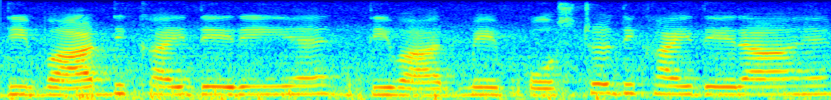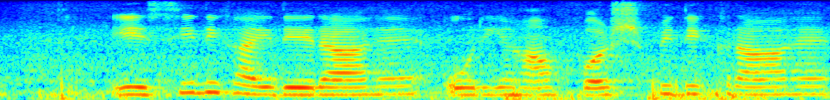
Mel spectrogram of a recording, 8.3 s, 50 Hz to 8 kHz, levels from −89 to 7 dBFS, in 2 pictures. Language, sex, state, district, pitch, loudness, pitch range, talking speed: Hindi, female, Punjab, Pathankot, 225 Hz, -17 LUFS, 215-235 Hz, 175 wpm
